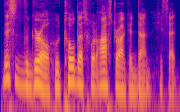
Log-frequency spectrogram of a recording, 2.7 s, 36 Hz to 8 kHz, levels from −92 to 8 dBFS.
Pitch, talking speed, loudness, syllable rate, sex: 120 Hz, 285 wpm, -18 LUFS, 5.5 syllables/s, male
